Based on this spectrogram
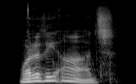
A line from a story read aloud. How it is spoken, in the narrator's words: said Sanin in a flat tone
